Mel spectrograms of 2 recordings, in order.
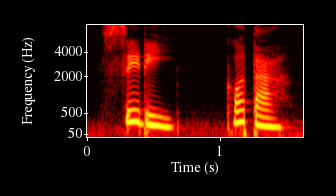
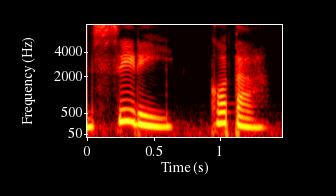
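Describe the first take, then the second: Both takes have the same delivery.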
